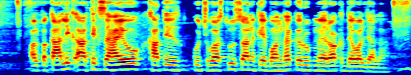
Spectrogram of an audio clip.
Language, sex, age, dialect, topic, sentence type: Bhojpuri, male, 18-24, Southern / Standard, banking, statement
